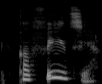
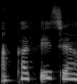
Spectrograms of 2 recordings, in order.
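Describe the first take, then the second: First: It has an English pronunciation with a reduced first vowel. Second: It has a Korean pronunciation with full, even syllables. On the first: "순수한 영어 발음일 경우에는 에라는 말이 잘 안 들려요. 그래서 커가 좀 더 크죠" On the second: "우리나라의 정신과에서는 아카시지아라고 발음이 되는 경우도 있어요"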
